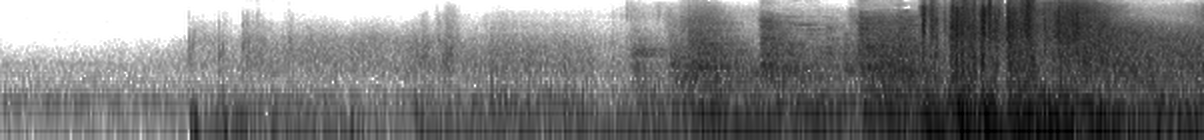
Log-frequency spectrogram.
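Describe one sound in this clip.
Shells explode nearby with a sharp crack and a rumbling roar.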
